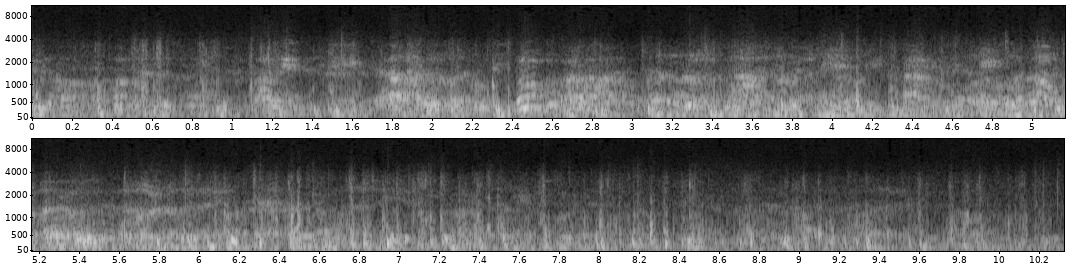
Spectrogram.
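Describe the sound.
Hoofbeats of a war party's horses riding past make a dense, continuous drumming rumble that holds steady throughout.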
